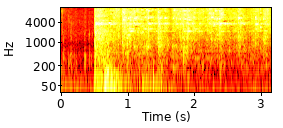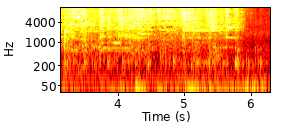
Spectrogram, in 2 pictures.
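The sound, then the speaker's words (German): A window pane is smashed with a stone: a sudden loud crash of breaking glass, followed by several seconds of shards tinkling and clattering down, with no voices. “Also irgendwie fehlt hier auch dieser Diamant, mit dem man in die Scheide Scheide schneiden soll, äh, in die Scheibe schneiden soll.”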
